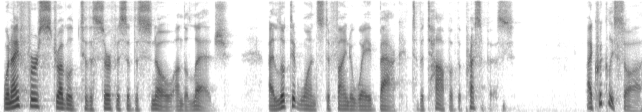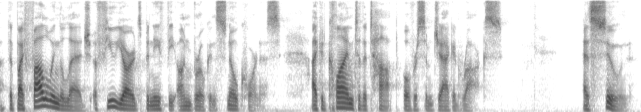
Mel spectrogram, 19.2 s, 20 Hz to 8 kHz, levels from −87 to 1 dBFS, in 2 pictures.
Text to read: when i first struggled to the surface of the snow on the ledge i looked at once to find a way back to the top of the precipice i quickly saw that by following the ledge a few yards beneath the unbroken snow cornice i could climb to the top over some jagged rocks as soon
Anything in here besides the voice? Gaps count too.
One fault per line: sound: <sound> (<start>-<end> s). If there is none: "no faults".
no faults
